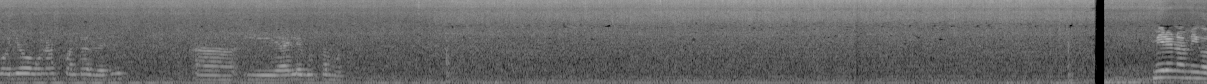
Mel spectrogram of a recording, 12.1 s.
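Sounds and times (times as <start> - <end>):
chicken sizzling on griddle: 0.0 - 12.0.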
